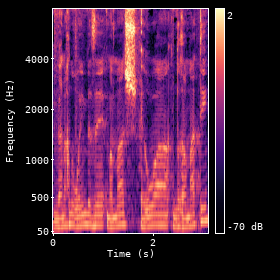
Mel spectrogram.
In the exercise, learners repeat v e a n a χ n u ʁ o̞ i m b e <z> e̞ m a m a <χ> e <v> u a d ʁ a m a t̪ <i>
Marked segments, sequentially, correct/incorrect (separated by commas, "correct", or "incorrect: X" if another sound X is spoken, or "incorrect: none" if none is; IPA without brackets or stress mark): correct, incorrect: ʃ, incorrect: ʁ, correct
